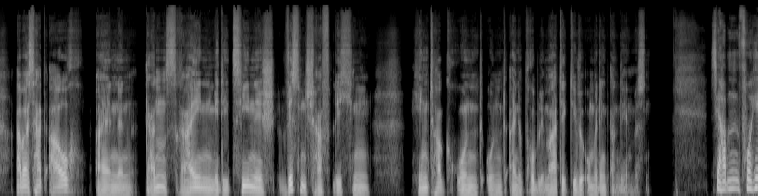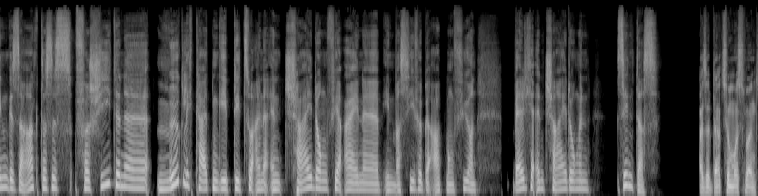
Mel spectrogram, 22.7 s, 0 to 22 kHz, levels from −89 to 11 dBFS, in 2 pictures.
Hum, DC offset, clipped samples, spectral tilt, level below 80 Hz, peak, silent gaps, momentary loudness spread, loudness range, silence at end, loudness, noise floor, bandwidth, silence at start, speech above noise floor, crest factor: none; under 0.1%; under 0.1%; -4.5 dB/octave; -38 dBFS; -2 dBFS; none; 10 LU; 7 LU; 0 s; -18 LUFS; -87 dBFS; 19 kHz; 0 s; 69 dB; 16 dB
